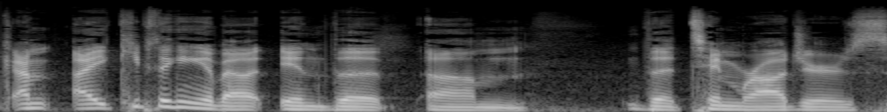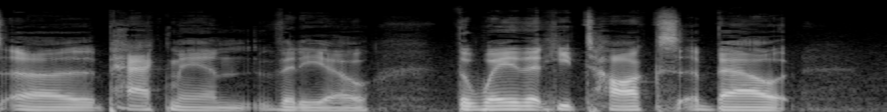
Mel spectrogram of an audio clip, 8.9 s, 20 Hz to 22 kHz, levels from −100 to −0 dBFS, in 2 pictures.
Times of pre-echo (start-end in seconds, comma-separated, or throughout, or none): none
